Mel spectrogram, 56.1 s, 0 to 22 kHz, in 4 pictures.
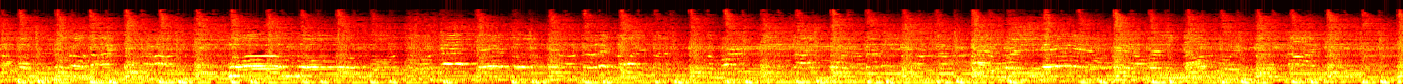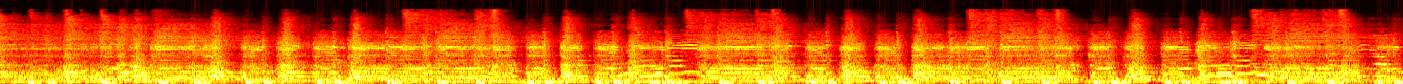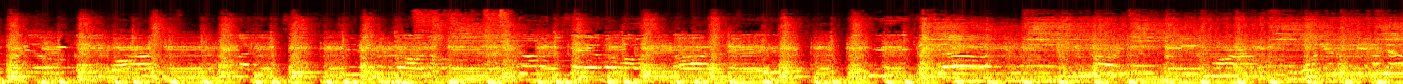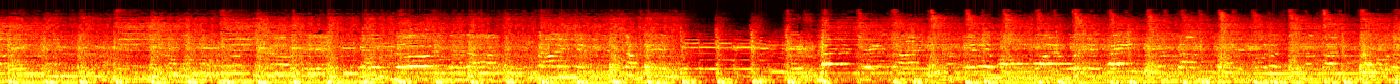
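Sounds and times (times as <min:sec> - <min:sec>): person singing: 0:00.0 - 0:13.5, 0:14.9 - 0:15.9, 0:26.0 - 0:49.1, 0:49.8 - 0:56.0
drum kit: 0:00.0 - 0:56.0
electric guitars: 0:00.0 - 0:56.0.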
